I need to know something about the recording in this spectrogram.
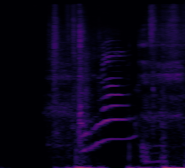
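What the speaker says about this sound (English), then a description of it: "Little Miss Pesky Cat, she's here, as usual." A video game cat gives a single clear meow, rising then falling, close and alone.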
